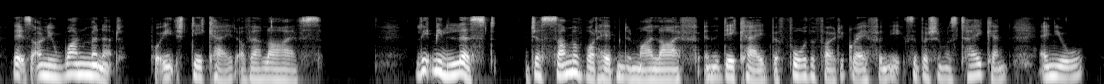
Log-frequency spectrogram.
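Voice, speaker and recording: The speaker uses a New Zealand accent with ordinary pitch variation and a moderate pace. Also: woman. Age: 60s. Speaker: writer. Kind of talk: personal story told on stage.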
